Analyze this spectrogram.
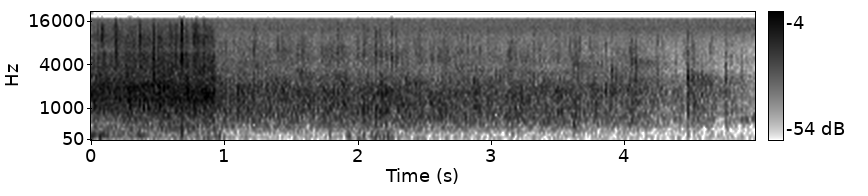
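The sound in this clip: Church audience applauding to welcome a guest pastor, steady dense clapping throughout, slightly louder at the start and gradually easing.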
